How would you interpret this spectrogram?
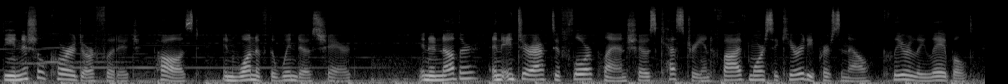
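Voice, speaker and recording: A woman narrates a script, reading out its stage directions. Her voice sits at a medium pitch, with music clearly playing underneath. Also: animated, moderate pace, darkish tone.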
